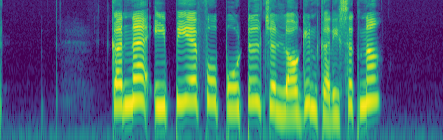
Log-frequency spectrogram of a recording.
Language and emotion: Dogri, neutral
